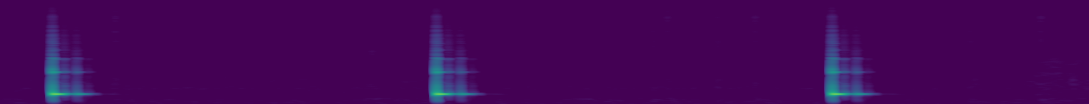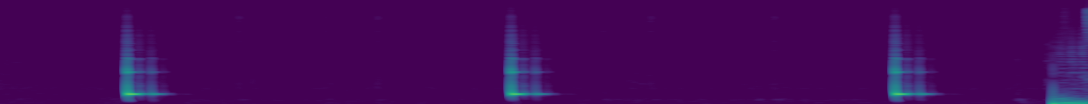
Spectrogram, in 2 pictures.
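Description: A short pitched electronic percussion hit, a synth-pluck-style sample, played on its own and repeating about every two seconds, six hits in all.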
